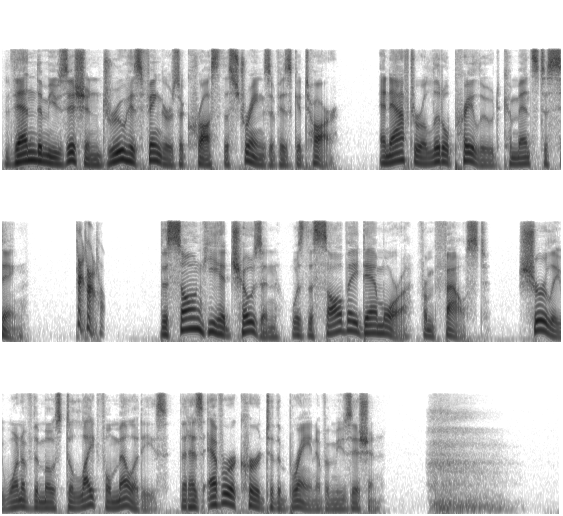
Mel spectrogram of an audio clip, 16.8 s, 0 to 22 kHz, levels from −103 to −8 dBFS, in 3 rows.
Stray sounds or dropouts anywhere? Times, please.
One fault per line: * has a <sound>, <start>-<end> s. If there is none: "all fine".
* has a chirp, 6.3-6.6 s
* has a sigh, 15.4-16.4 s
